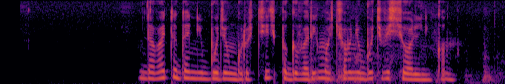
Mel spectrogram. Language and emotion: Russian, neutral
